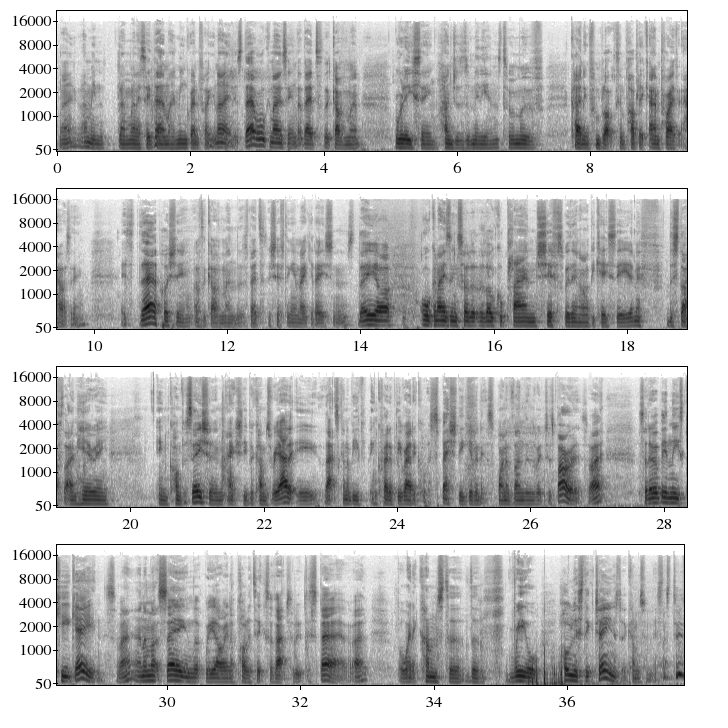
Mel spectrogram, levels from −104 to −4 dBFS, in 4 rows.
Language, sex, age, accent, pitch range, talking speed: English, male, 20-39, British, 105-125 Hz, 195 wpm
